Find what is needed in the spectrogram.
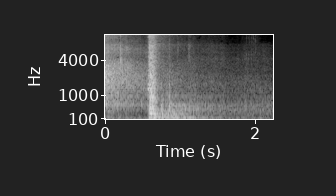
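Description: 6.5 rifle shot: the tail of the report from a shot fired just before, then a second sharp crack a little over half a second in, dying away over about a second.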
